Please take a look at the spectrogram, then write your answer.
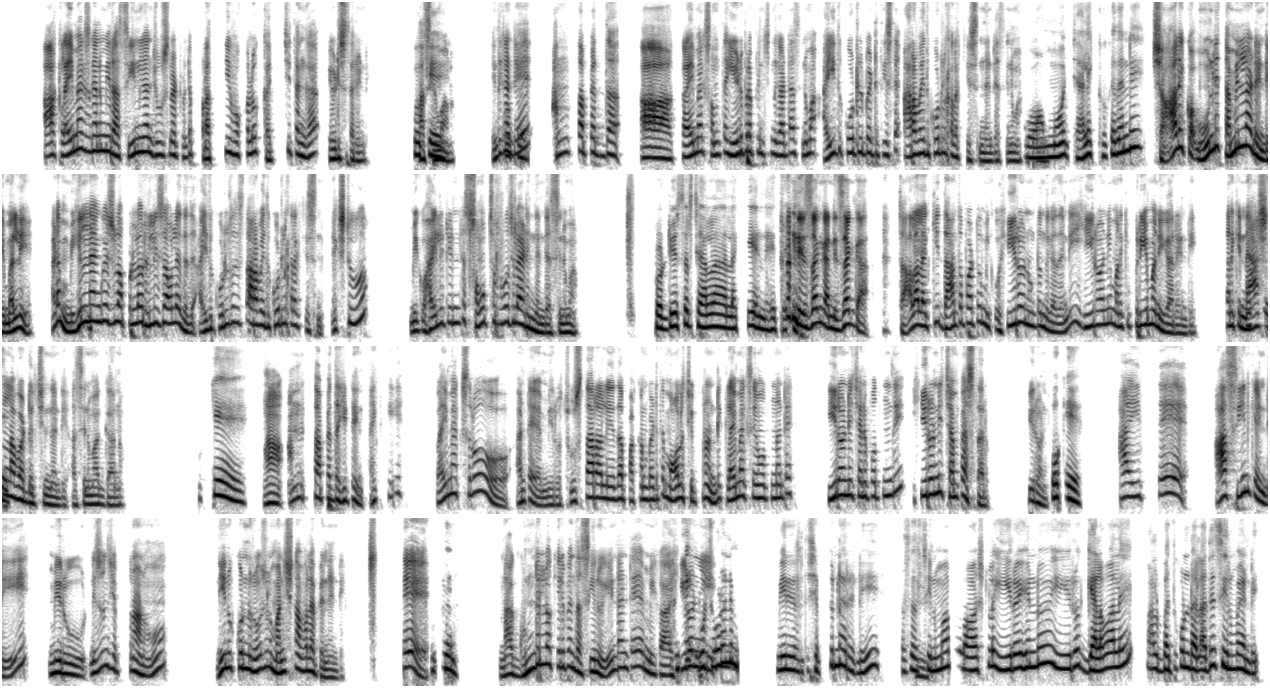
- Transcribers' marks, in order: in English: "క్లైమాక్స్"; in English: "సీన్"; in English: "క్లైమాక్స్"; in English: "కలెక్ట్"; in English: "ఓన్లీ"; in English: "లాంగ్వేజ్‌లో"; other background noise; in English: "రిలీజ్"; in English: "కలెక్ట్"; in English: "హైలైట్"; lip smack; in English: "ప్రొడ్యూసర్"; in English: "లక్కీ"; laughing while speaking: "అండి అయితే"; laughing while speaking: "నిజంగా. నిజంగా"; in English: "లక్కీ"; in English: "హీరోయిన్"; in English: "హీరోయిన్"; in English: "నేషనల్ అవార్డ్"; in English: "హిట్"; in English: "క్లైమాక్స్‌లో"; in English: "క్లైమాక్స్"; in English: "హీరోయిన్"; in English: "హీరోని"; in English: "హీరోని"; in English: "సీన్‌కి"; lip smack; in English: "సీన్"; in English: "హీరోని"; in English: "లాస్ట్‌లో హీరోయిన్, హీరో"
- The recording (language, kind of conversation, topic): Telugu, podcast, సినిమా హాల్‌కు వెళ్లిన అనుభవం మిమ్మల్ని ఎలా మార్చింది?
